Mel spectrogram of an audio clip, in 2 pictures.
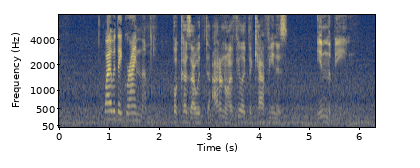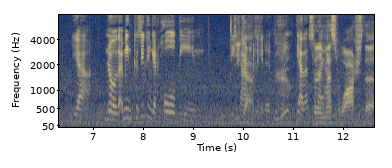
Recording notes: Roadtrip! Recording their show from a moving automobile.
